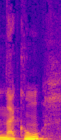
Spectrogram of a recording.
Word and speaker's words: Nacon: Et voilà, et je pense, et c'est parce qu'ils sont français que je choisis de prononcer ça Nacon. Mais ça, c'est voilà, ça s'écrit Nacon, ça se prononce Nacon.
